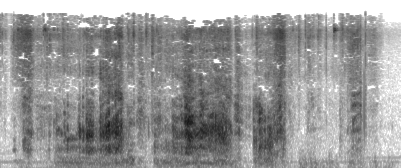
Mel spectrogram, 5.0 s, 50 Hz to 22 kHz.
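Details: American Staffordshire Terrier reacting to a 15-week-old Kuvasz puppy with strange noises: three moaning, growly bursts of a second or less, the longest in the middle, followed by quieter grumbling toward the end.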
